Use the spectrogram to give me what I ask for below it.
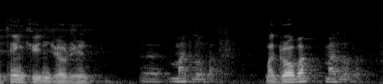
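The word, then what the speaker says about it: მადლობა: Magroba? Madloba.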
